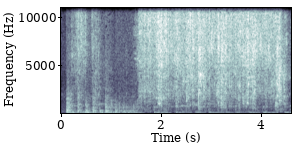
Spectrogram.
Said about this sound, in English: All right, now it is officially time to wash your hands.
